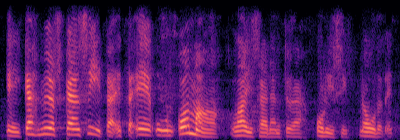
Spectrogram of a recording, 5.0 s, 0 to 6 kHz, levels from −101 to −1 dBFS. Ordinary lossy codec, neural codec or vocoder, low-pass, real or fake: Opus, 32 kbps; vocoder, 44.1 kHz, 128 mel bands, Pupu-Vocoder; 5.4 kHz; fake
